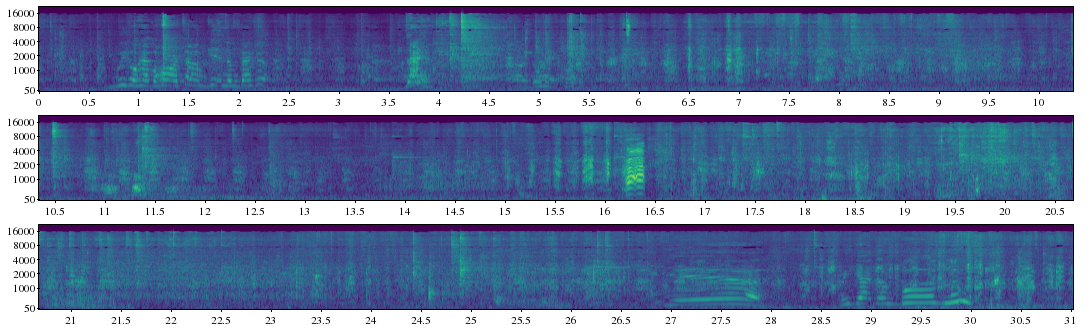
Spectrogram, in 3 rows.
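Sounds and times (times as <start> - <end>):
dogs whining and panting: 0.0 - 31.0
kennel gate clicks and knocks: 3.7 - 9.1, 10.3 - 22.9.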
